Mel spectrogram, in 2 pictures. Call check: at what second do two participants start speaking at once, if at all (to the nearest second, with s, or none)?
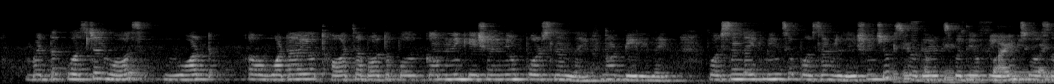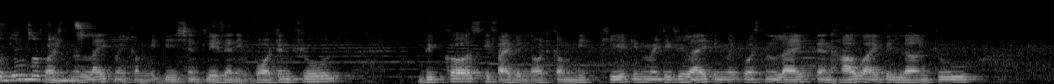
9 s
